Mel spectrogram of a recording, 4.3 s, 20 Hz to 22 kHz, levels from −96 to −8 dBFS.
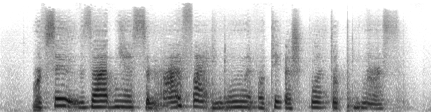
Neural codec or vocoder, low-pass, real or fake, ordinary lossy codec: codec, 44.1 kHz, 0.9 kbps, DAC; 19.8 kHz; fake; MP3, 96 kbps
